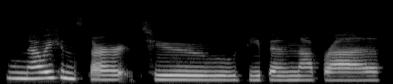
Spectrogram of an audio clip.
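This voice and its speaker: A Reiki practitioner guides a meditation, a woman speaking soothingly in short, unhurried phrases broken by pauses. Her voice is mid-range, and the dry recording sounds narrow and tinny.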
